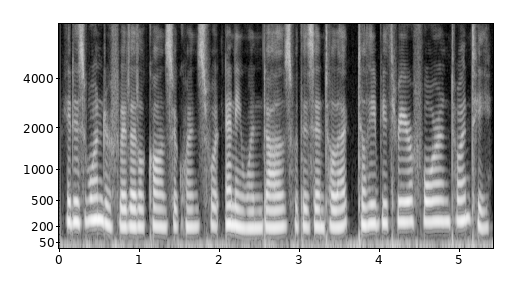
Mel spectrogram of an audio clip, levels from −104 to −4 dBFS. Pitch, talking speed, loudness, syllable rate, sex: 215 Hz, 220 wpm, -16 LUFS, 6.1 syllables/s, female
